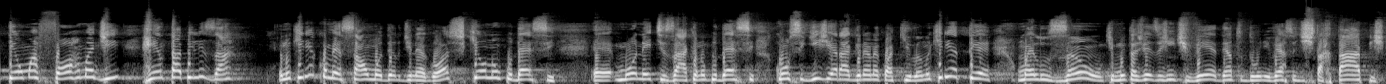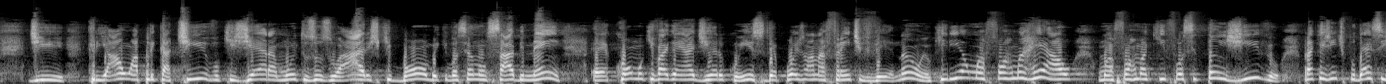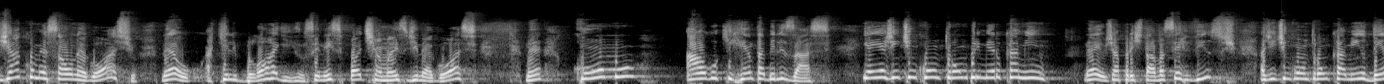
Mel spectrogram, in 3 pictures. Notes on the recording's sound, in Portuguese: Nesse Podcast você vai ouvir uma palestra que fiz no nosso evento ao vivo, o Mentalidade Empreendedora Summit.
